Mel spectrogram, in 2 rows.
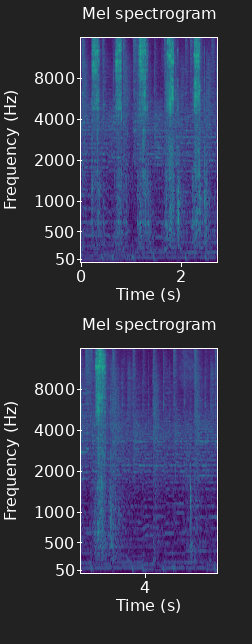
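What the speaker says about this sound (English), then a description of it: "I'll use a 10mm ratcheting wrench. Just tighten that down." A 10mm ratcheting wrench tightens a bolt while installing a Dark Horse style rear spoiler on a 2024-2026 Mustang Fastback, giving steady rapid pawl clicks in repeated close bursts with no talking.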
